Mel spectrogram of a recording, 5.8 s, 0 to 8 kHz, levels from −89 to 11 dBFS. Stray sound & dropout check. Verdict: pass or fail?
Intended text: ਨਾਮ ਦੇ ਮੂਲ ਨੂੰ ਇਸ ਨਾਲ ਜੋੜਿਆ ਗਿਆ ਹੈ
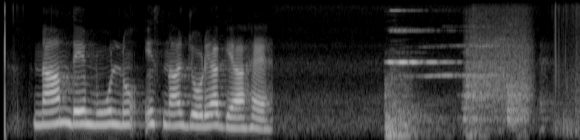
fail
